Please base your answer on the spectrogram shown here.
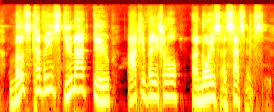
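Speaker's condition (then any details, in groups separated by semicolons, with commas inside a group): Cleft lip and palate; hearing checked this morning, told hearing very good but tinnitus present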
